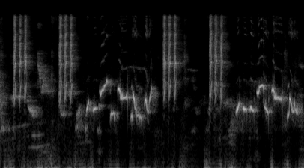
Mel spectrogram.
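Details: White-rumped shama song, played to provoke quiet shamas into answering: rich, warbled whistled phrases that rise and fall, broken by harsh rasping bursts.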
